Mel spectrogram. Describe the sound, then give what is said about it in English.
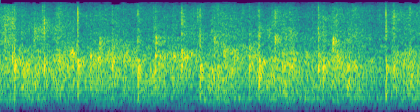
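Audience applause fills the whole clip: dense, steady clapping at an even loudness for about two seconds, with no voice over it. “Get a little hand of applause.”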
